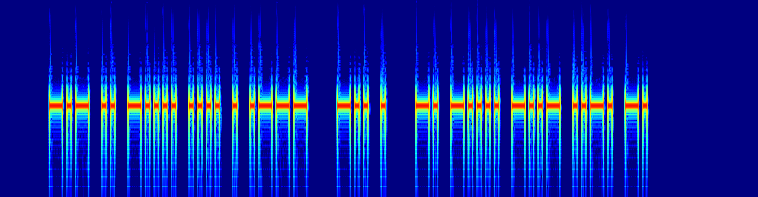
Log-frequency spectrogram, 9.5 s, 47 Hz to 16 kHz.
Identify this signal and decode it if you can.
Morse code, heard as a keyed tone, about 22 wpm, 700 Hz. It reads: KI6HEJ DE N6XFN
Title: USA Callsign DE Callsign 22wpm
